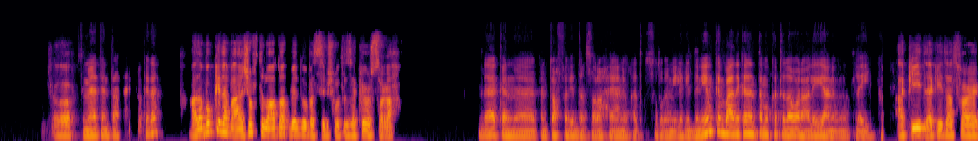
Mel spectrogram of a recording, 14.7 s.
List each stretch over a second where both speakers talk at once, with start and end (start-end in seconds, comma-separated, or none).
none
